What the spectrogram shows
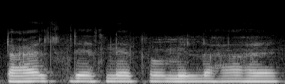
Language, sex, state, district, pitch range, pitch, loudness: Hindi, male, Bihar, Patna, 135-140 Hz, 135 Hz, -15 LUFS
